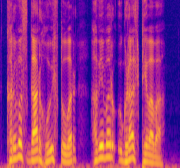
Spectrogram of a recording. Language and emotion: Marathi, neutral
